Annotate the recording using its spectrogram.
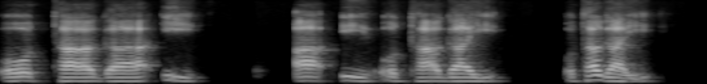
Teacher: Now the AI is two beats, two sounds. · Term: double length vowel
